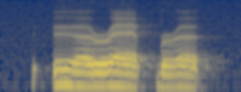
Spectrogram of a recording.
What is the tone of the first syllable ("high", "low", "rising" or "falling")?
low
